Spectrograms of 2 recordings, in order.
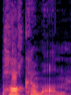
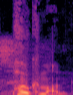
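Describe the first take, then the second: First: Pokemon with a short, open O, like "pocket"; weird Pokemon pronunciation. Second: Pokemon with a long OH in the first syllable; usual Western pronunciation. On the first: Retold or imitated. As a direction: say Pokemon as POCK-uh-mon. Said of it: "pronounced Pokemon weird". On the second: Shown as a demonstration. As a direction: say Pokemon as POH-kuh-mon. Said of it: "we all say Pokemon".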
